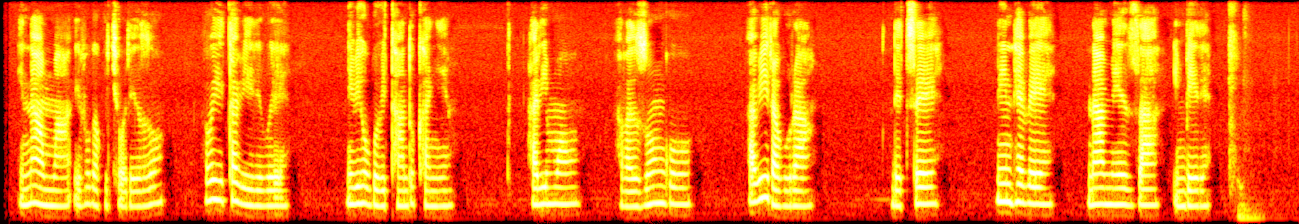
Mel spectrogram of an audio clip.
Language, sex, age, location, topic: Kinyarwanda, female, 25-35, Kigali, health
